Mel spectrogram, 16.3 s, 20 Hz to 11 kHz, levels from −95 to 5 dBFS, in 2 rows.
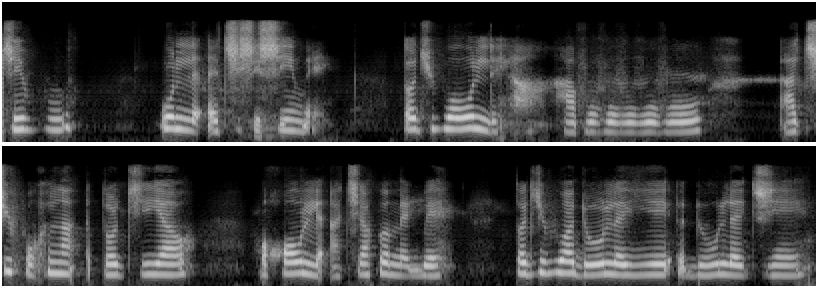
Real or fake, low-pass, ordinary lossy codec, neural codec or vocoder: fake; 7.2 kHz; AAC, 64 kbps; codec, 16 kHz, 2 kbps, X-Codec, HuBERT features, trained on balanced general audio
